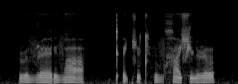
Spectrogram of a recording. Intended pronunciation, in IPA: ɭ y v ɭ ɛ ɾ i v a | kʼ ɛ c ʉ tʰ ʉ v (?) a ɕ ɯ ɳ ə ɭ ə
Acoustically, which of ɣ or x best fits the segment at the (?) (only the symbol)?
x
